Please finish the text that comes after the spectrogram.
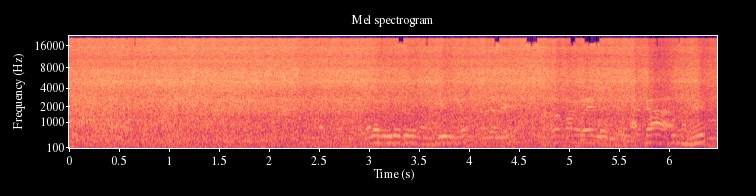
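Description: Kushaloya falls pours in a dense, steady roar of water throughout, with several people talking faintly beneath the rush.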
